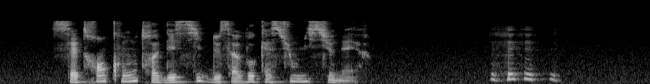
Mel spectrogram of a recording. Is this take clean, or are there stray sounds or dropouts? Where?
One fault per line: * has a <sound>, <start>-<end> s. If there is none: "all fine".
* has a laugh, 4.9-5.6 s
